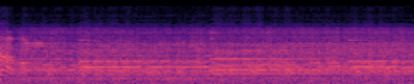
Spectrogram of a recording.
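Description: Cartoon soundtrack heard through a television speaker: a few held musical tones that change pitch every second or so, over a steady low rumble.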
